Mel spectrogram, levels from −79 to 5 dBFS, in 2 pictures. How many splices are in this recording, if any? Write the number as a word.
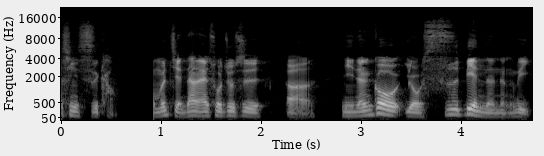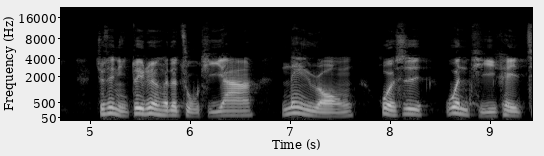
one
